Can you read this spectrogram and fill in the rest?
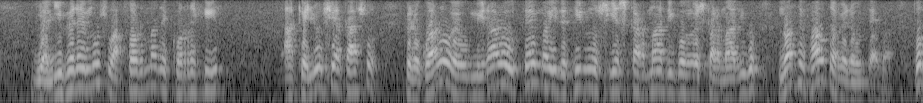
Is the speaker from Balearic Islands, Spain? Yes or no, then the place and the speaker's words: no; Girona, Catalonia, Spain; es de mi pueblo, de Gerona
